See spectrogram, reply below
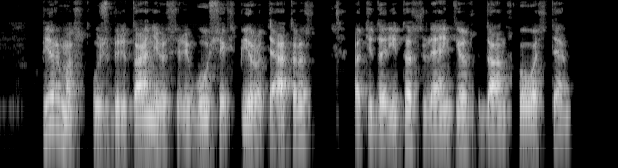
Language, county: Lithuanian, Telšiai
